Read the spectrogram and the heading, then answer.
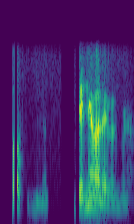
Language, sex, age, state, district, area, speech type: Kannada, male, 45-60, Karnataka, Chikkaballapur, urban, conversation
